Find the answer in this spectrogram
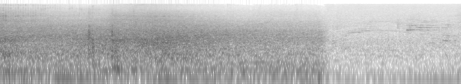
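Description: Street traffic: a car passing close by, a steady rush of tyre and engine noise that cuts off sharply about four seconds in, leaving only quiet ambience.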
